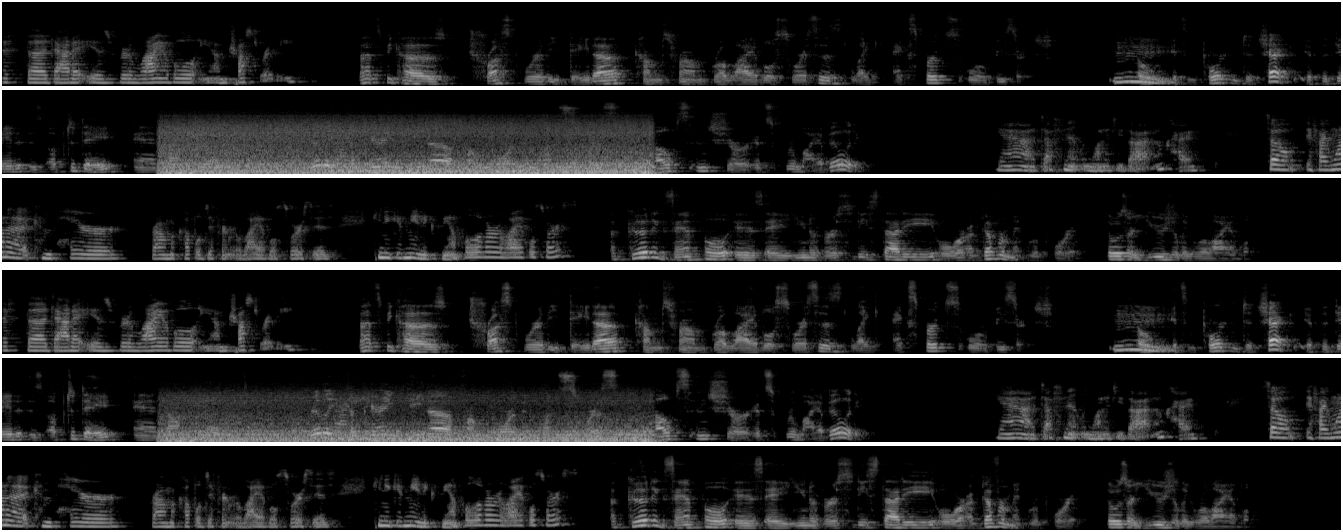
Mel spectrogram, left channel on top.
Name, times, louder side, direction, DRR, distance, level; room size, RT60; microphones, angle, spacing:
voice 1, 0.0-2.9 11.1-11.7 16.6-17.1 23.3-25.4 25.6-25.7 26.0-27.9 28.3-32.5, right 1 dB, 10° right, -2 dB, 1.4 m, -35 dB
voice 2, 3.6-10.5 11.3-11.5 12.0-15.8 16.5-19.5 19.9-22.0 32.9-37.5 37.8-39.2, right 2 dB, 30° right, 4 dB, 2.2 m, -36 dB
sound 1, 14.9-19.9, left 1 dB, 40° left, 1.2 m, -29 dB
15.0 x 10.0 x 5.4 m, 0.36 s
head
